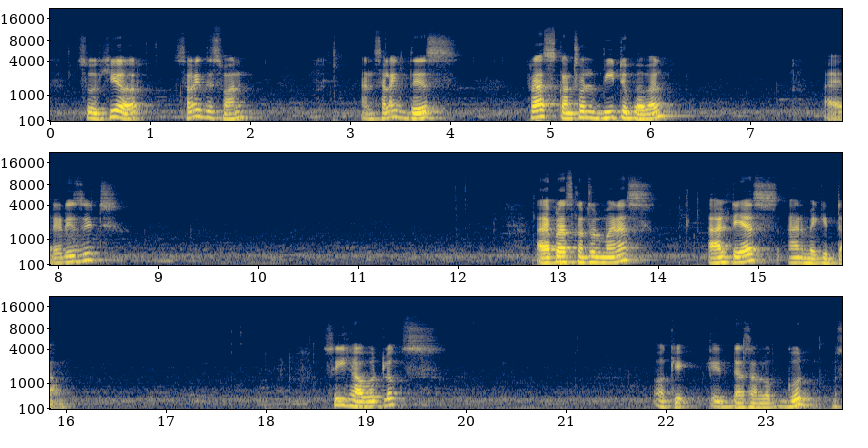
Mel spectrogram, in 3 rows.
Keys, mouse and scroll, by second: 0.9 click, 3.2 ctrl+shift+click, 5.5 ctrl+b, 13.2 ctrl+KP_Subtract, 14.3 alt+s, 18.0 Tab, 18.4-23.7 drag, 22.4 Tab, 23.1 ctrl+z, 23.5 ctrl+z.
